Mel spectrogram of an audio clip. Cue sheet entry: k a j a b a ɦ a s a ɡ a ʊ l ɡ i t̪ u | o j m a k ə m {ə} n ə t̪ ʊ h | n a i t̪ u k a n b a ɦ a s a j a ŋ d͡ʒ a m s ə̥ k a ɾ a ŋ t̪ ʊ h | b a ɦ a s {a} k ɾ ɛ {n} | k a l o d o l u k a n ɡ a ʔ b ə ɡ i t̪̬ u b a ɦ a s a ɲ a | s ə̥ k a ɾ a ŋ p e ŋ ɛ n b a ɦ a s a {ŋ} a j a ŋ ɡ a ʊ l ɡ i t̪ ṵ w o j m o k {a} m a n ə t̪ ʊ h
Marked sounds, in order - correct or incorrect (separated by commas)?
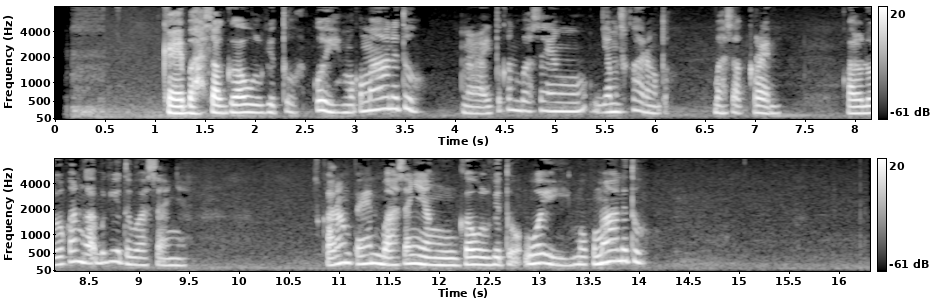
incorrect, correct, correct, incorrect, incorrect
